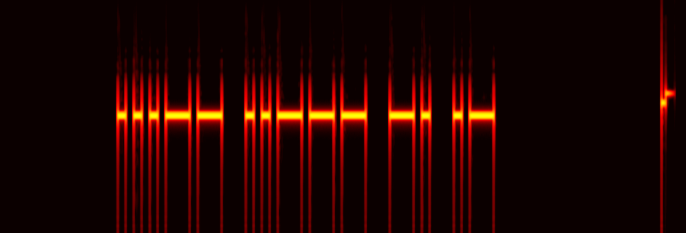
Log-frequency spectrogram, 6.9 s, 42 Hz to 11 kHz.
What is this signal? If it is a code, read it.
Morse code, heard as a keyed tone, about 15 wpm, 700 Hz. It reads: 32NA
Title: Common Cut Numbers - 4-Digit 15wpm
